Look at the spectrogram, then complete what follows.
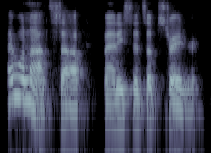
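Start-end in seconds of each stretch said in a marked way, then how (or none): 0.1-0.9 high-pitched, defiant schoolgirl; indignant refusal. A narrator's reading. Maddie refuses classmate's plea to stop, indignant.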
